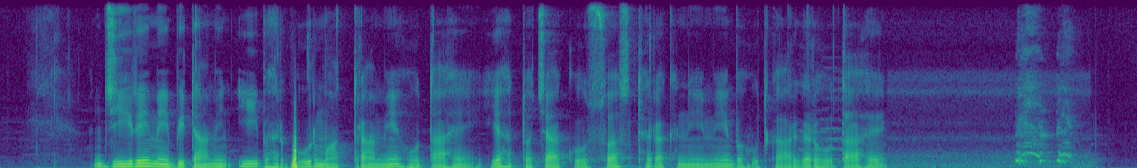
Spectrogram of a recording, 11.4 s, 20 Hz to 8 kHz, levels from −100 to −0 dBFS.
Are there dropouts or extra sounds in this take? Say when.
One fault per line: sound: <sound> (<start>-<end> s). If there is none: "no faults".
sound: cough (10.1-10.8 s)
